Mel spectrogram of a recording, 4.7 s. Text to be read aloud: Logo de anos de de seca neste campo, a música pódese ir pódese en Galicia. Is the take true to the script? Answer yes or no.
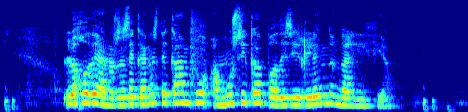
no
